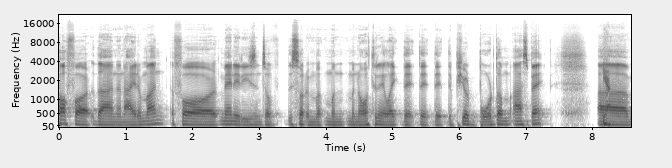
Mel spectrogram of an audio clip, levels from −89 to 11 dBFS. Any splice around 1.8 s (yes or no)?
no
